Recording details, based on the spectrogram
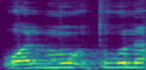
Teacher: گے، واو میں کوئی حرکت نہیں اسے نہیں پڑھنا ہے، والمؤتون یہاں پر حمزہ ساکنہ ہے جھٹکا لگے گا ، تو میں واو مدہ ہے ایک الف کے برابر کھینچیں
